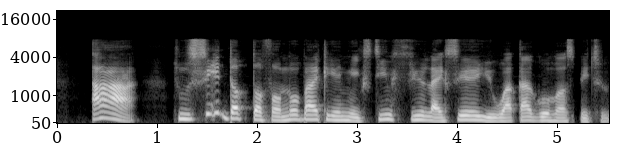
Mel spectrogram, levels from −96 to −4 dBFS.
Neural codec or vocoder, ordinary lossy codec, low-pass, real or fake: codec, 16 kHz, 1 kbps, FunCodec, trained on Chinese and English, 50 frames a second; none; none; fake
